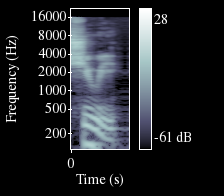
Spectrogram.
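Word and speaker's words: Tzuyu: nine members I know that already something youngest pronounced chewy okay I'm excited December 4 accounting traits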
